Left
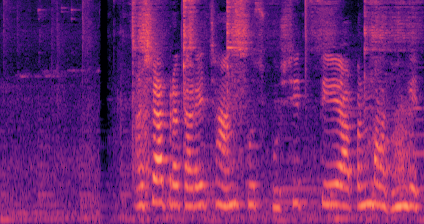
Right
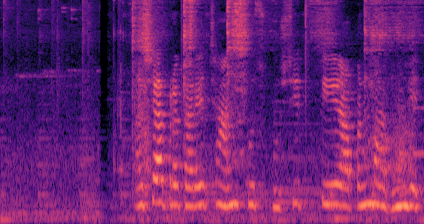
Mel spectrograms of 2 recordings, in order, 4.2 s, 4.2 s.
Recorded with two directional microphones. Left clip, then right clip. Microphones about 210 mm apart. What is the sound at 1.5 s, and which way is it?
Speech, 15° left (ahead or behind).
